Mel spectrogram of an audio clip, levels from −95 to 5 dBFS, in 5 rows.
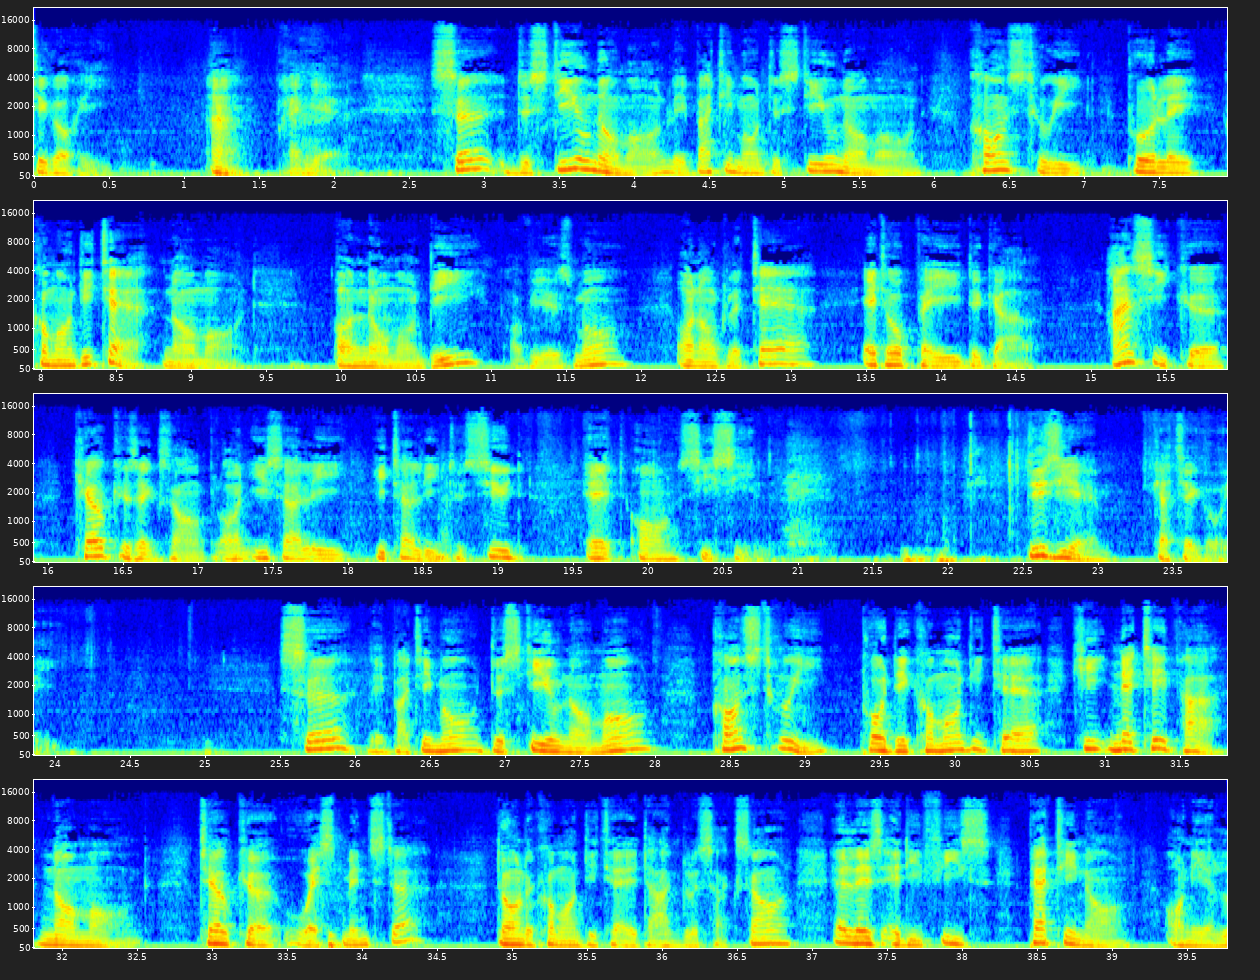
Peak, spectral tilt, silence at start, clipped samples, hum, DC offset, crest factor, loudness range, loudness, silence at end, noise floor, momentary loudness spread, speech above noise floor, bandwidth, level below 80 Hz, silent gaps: -2 dBFS; -5.5 dB/octave; 0 s; under 0.1%; none; under 0.1%; 20 dB; 5 LU; -23 LUFS; 0 s; -45 dBFS; 17 LU; 22 dB; 15 kHz; -44 dBFS; none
